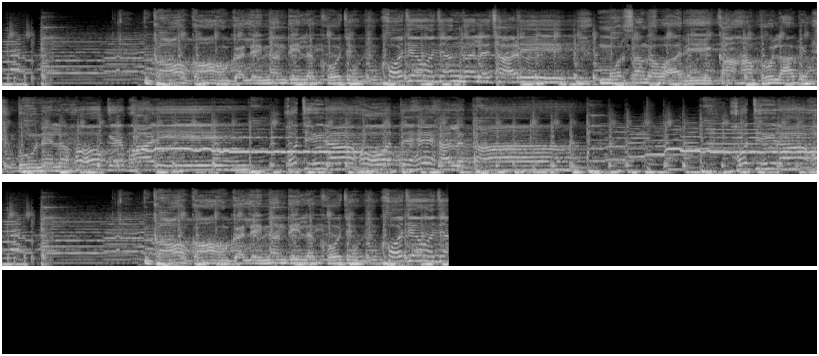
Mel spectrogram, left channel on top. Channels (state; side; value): drops out; right; at 4.5 s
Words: गाँव गाँव गली नंदिल खोजो खोजो जंगल झाड़ी, मोर संगवारी कहाँ भुला गे तूने लहोगे भारी। हो जीरा होत है हलकान, हो जीरा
